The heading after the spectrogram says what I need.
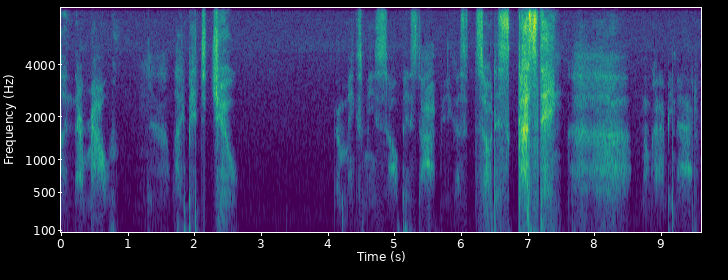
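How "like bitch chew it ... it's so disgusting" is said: loud exasperated rant breaking the whisper; angry outburst. Real, not acted. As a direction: snap at it, fed up. Ranting about loud chewers.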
